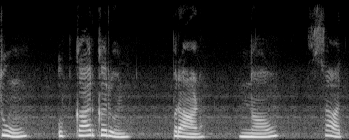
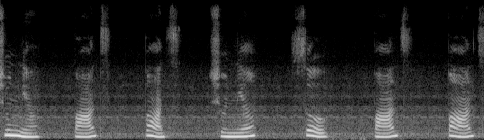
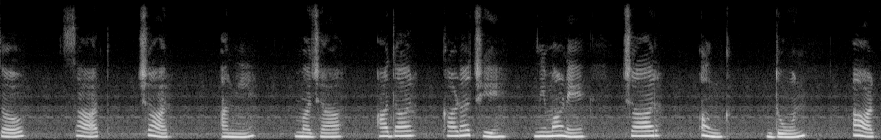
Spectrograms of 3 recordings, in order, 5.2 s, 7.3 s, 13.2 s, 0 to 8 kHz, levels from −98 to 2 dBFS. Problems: background sounds at intervals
